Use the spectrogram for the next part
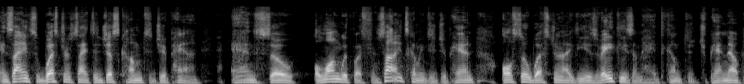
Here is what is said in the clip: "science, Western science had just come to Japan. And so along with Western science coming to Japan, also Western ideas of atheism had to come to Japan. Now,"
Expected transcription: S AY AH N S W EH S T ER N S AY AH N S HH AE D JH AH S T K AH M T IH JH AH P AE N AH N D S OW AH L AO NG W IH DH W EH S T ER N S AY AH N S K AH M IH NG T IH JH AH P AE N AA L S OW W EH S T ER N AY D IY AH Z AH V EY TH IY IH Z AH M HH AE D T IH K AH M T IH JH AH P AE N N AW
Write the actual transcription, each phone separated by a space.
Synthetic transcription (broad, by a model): S AY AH N S W EH S T ER N S AY AH N S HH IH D JH AH S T K AH M T IH JH AH P AE N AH N S OW AH L AO NG W IH DH W EH S T ER N S AY AH N S K AH M IH NG T IH JH AH P AE N AA L S OW W EH S T ER N AY D IY AH Z AH V EY TH IY IH Z AH M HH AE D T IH K AH M T IH JH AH P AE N N AW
